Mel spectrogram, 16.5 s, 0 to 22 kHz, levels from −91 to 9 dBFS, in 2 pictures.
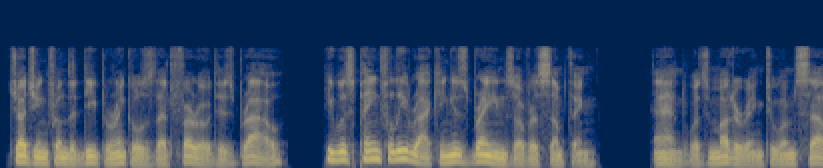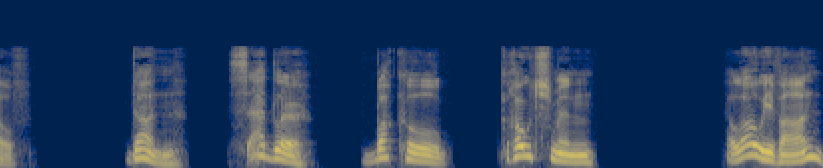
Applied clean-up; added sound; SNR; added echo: none; none; none; none.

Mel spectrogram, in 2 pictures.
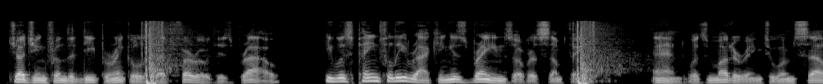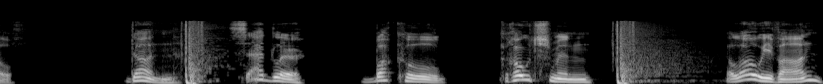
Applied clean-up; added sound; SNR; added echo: classical method spectral subtraction.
